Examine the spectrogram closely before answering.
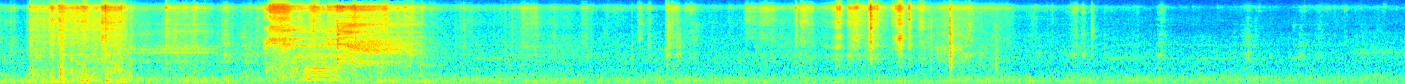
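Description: Plastic and metal parts rattle and clatter as hands handle a small device.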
